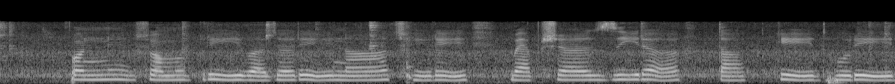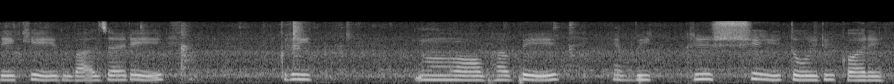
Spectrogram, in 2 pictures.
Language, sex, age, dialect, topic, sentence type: Bengali, female, 60-100, Standard Colloquial, banking, statement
